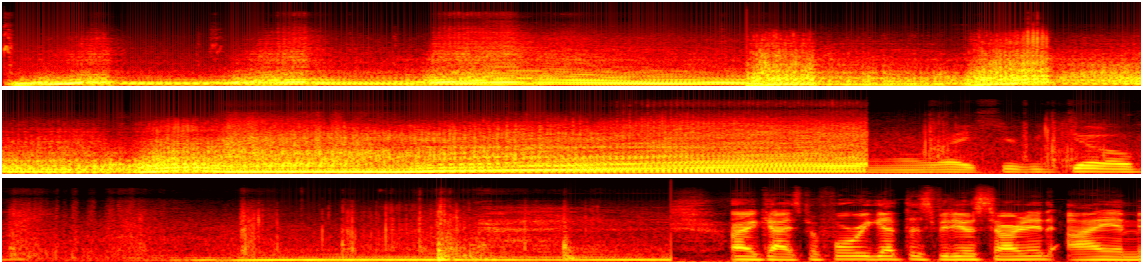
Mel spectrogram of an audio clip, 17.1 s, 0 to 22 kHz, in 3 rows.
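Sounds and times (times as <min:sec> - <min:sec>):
car engine revving: 0:00.0 - 0:10.1, 0:12.2 - 0:14.8.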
